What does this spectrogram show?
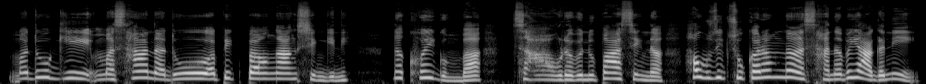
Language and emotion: Manipuri, disgusted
